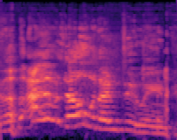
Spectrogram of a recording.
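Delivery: high, drawn-out protest, half laughing; slow, high-pitched mock cry; mock helpless wail. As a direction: wail it back as a hammed-up plea. Acted reply to being screamed at.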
